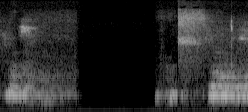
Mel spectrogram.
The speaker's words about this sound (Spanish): Eh, si escuchan a ladrar un perro, es Martín, que en algún momento se los presentaré.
